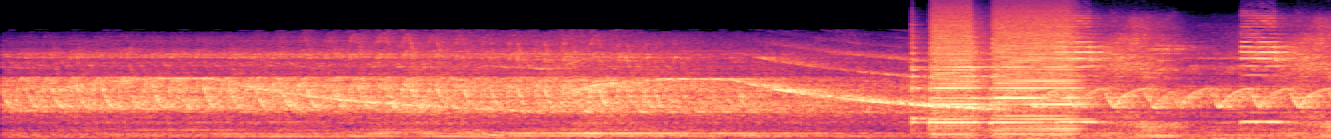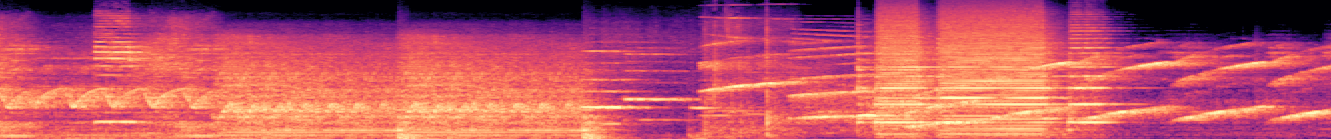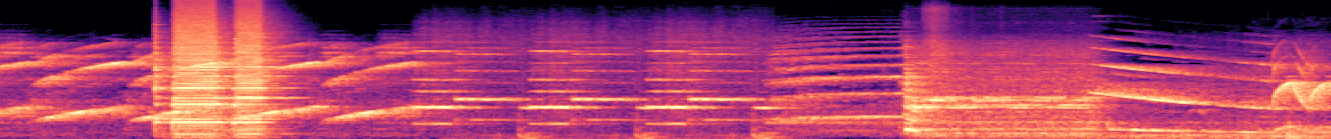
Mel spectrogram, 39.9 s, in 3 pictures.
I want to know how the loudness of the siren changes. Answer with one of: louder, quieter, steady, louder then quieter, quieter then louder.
steady.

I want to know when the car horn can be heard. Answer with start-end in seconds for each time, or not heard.
9.1-10.8, 21.9-24.4, 28.1-29.2.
